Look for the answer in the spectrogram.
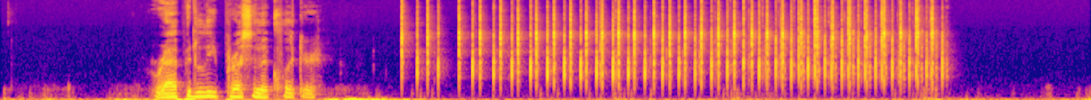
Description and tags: Recorded with a condenser mic, rapidly pressing a condenser mic.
